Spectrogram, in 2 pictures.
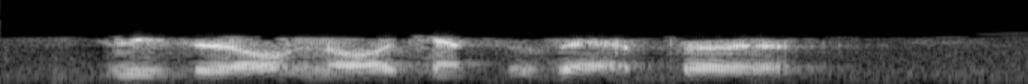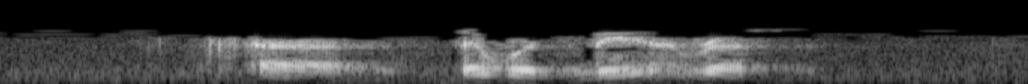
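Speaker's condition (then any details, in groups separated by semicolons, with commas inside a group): Stroke affecting throat muscles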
